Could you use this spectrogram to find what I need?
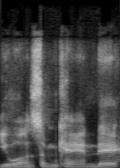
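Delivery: real deep, low, menacing, threatening voice. Retelling a scary movie scene: Keith David deep menacing voice. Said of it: "just a menacing voice".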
